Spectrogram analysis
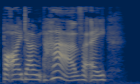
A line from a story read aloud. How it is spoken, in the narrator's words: Hannah said impatiently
